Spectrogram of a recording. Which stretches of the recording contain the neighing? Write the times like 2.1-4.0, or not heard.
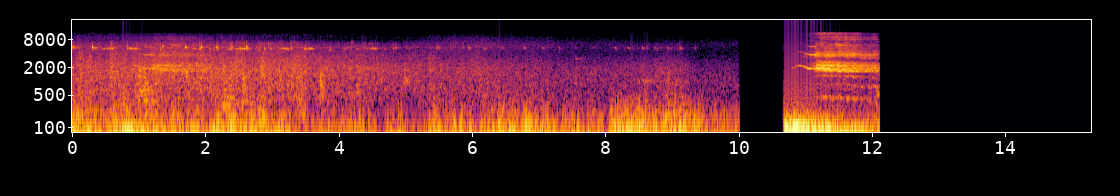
0.7-2.0, 10.7-12.1.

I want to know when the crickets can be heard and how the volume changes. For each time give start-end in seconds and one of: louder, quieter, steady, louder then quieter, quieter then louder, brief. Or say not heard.
0.0-9.4 quieter.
